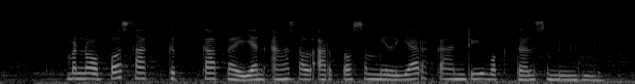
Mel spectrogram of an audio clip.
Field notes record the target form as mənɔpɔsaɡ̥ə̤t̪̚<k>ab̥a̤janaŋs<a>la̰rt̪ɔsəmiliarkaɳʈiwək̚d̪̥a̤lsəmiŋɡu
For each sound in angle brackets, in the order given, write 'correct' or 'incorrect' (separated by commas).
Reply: correct, correct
